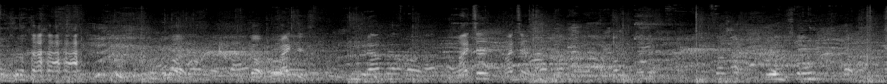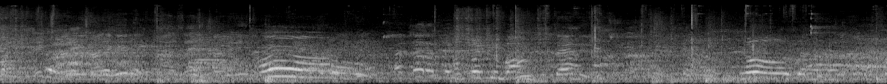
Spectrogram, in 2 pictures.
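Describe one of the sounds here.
Teenage boys talk and laugh close by.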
